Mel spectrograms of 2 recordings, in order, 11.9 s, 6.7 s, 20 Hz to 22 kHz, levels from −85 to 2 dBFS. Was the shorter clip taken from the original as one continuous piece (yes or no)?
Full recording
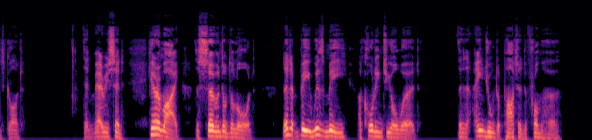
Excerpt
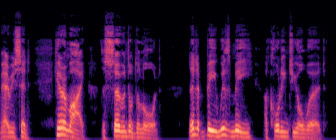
yes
